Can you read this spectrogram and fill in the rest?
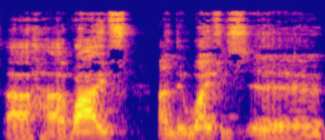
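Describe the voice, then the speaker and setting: A man in his forties, a native Spanish speaker, explaining a consulting method at a whiteboard with many pauses and restarts. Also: mid-range voice, steady tone, fairly bright tone, a little hiss or hum. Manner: halting, many fillers and restarts, acts out client dialogue. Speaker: systemic consultant teaching a method. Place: small room with whiteboard, indoors. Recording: echoey room.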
